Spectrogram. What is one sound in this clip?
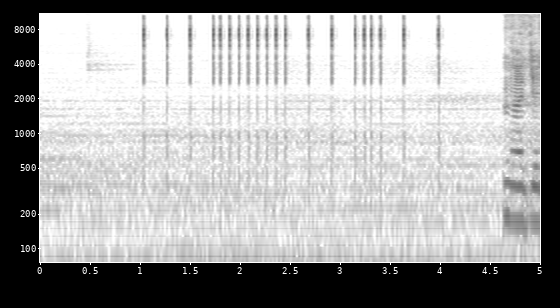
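Quick soft ticks tap out in a rapid run, then slow and stop.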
